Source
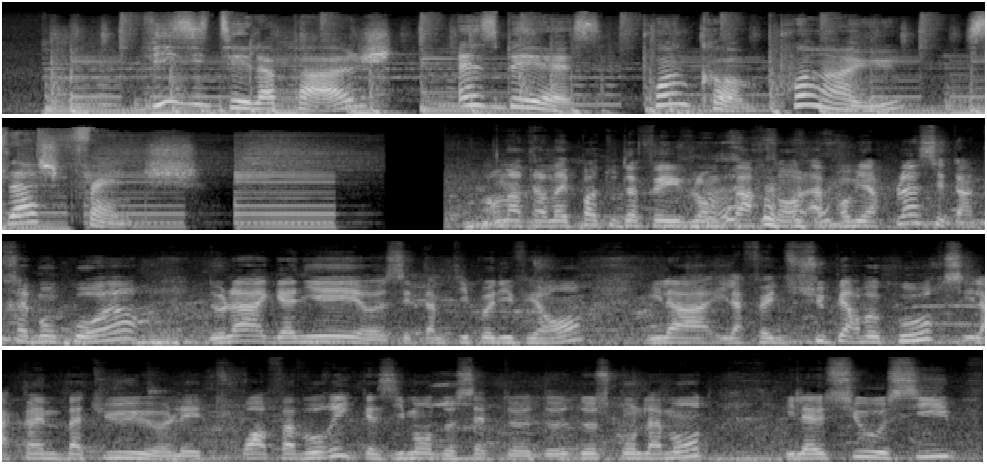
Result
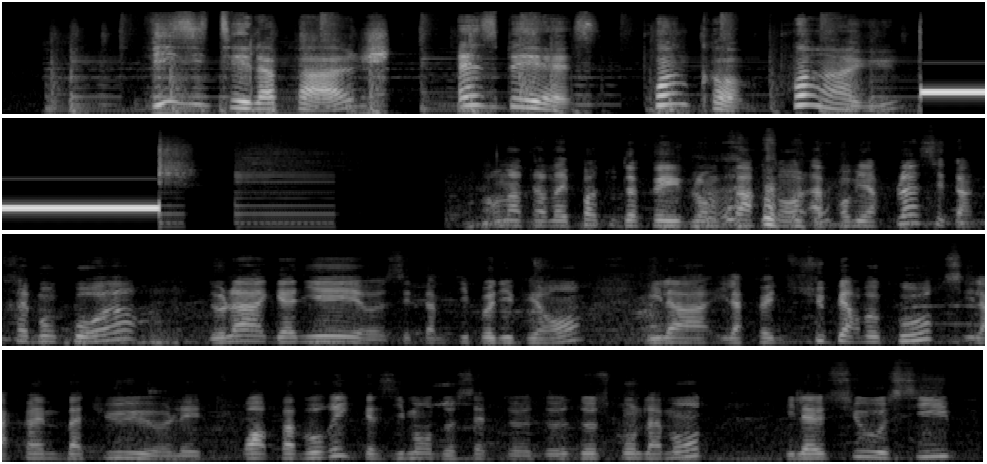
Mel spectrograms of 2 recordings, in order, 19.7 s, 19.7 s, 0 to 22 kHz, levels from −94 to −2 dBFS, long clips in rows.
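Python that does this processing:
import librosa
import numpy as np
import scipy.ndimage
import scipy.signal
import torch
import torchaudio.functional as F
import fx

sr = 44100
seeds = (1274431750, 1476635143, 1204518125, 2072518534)

y = fx.band_squash(x, sr, depth_pct=70, at=(12.26, 13.53))
y = fx.edit(y, sr, fx.bleep(start_s=4.59, length_s=1.11, hz=795.0, db=-15.0), tone=tone)
y = fx.highpass(y, sr, hz=240.0, slope=6)
y = fx.upward_expand(y, sr, threshold_db=-37.0, expansion=2.5)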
